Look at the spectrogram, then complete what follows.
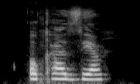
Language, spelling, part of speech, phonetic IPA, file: Polish, okazja, noun, [ɔˈkazʲja], Pl-okazja.ogg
